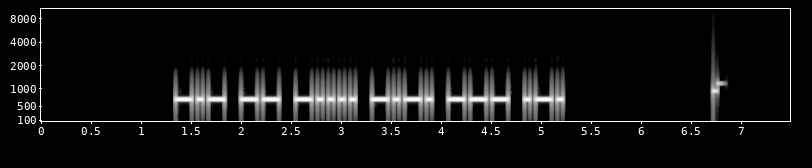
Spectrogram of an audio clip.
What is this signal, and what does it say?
Morse code, heard as a keyed tone, about 22 wpm, 700 Hz. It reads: KM6COR
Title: USA Call Signs Repeated 3x 22wpm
